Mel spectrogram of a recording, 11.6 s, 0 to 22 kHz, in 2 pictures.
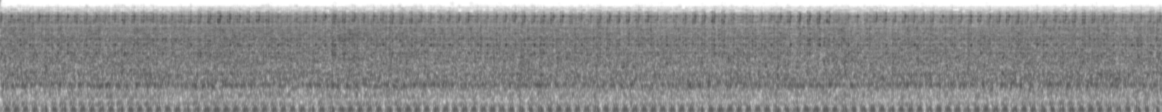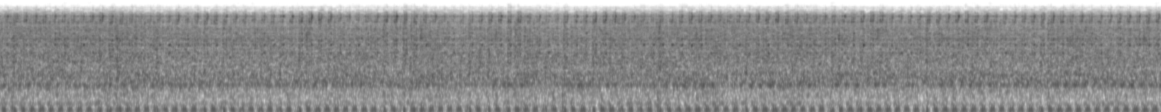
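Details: Husqvarna HU 625HWT string trimmer, a non-runner, after an oil change filled to the max mark, brought outside to run: small four-stroke holds a steady, even buzz with no misses or hunting, burning oil off the muffler; running normally.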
